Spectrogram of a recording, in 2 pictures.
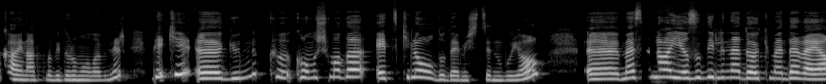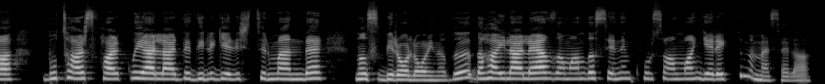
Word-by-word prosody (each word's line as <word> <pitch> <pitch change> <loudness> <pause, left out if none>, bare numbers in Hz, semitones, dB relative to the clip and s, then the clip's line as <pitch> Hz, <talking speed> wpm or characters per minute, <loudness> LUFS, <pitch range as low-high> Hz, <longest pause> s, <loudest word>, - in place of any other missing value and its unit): kaynaklı 205 -3 -3
bir 205 - -6
durum 205 -1 -2
olabilir. 200 - -5 0.2
Peki, 400 +7 +1 0.2
ııı, 275 0 +7
günlük 300 - -4
kı 335 -3 -5
konuşmada 340 +2 0
etkili 280 +4 -1
oldu, 275 -10 -1
demiştin, 195 0 -5
bu 195 0 -5
yol. 250 +10 +1 0.5
Eee, 250 +1 +3
mesela 325 +5 +1
yazı 305 -1 +1
diline 315 -2 -1
dökmede 280 0 +1
veya 240 -1 +5 0.3
bu 270 +4 -3
tarz 275 -2 +2
farklı 260 +2 +2
yerlerde 255 -2 +4
dili 255 0 -3
geliştirmende 250 +1 -1 0.3
nasıl 250 -3 -1
bir 230 - 0
rol 215 -2 +1
oynadı? 200 +9 -2
Daha 270 +1 +3
ilerleyen 265 +1 +5
zamanda 265 +1 -3
senin 275 0 -5
kurs 270 -2 -11
alman 255 +1 -3
gerekti 245 +6 -3
mi 385 - -6
mesela? 185 - -8
265 Hz, 140 wpm, -23 LUFS, 240-285 Hz, 0.5 s, ııı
